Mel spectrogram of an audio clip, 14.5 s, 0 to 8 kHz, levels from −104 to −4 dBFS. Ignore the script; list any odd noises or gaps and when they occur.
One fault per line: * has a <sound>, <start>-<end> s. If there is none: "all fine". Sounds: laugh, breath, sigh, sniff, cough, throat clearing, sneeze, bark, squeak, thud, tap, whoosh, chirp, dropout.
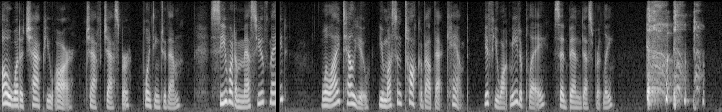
* has a dropout, 5.5-5.6 s
* has a cough, 12.9-14.1 s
